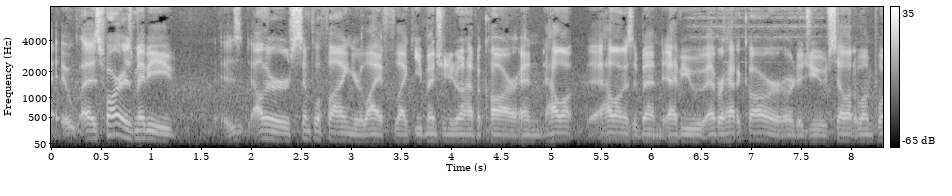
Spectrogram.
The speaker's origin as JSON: {"language": "English", "region": "Washington", "country": "United States", "tie": "born or raised there", "said": "Yeah, I actually grew up outside of Seattle as well"}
